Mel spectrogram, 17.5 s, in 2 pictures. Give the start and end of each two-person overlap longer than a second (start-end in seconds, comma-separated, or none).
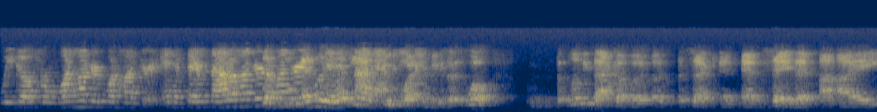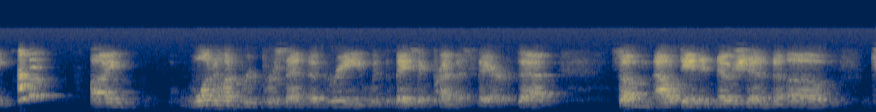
2.6-4.1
